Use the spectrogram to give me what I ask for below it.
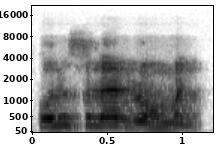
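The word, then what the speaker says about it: Künstlerroman: Here T is silent. It's Kunstler Roman.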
